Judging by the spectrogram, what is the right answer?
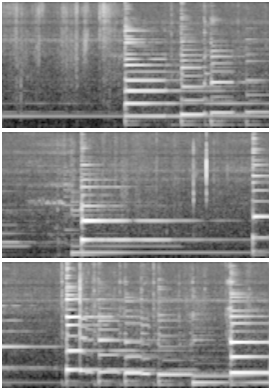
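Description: Background music: slow, plucked acoustic guitar, single notes and chords picked a few at a time and left to ring out.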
